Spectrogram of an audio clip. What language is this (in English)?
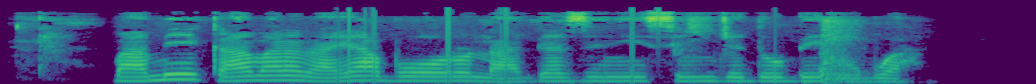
Igbo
